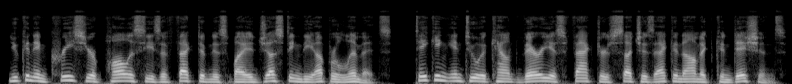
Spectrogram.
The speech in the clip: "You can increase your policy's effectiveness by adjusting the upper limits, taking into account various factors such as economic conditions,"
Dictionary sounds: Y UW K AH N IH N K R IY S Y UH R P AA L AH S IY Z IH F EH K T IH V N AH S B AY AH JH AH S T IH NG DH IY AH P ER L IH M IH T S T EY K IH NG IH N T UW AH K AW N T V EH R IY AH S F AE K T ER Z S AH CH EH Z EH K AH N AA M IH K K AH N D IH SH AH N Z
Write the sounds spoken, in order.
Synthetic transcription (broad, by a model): Y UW K AH N IH N K R IY S Y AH R P AA L AH S IY Z IH F EH K T IH V N AH S B AY AH JH AH S T IH NG DH IY AH P ER L IH M IH T S T EY K IH NG IH N T UW AH K AW N T V EH R IY AH S F AE K T ER Z S AH CH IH Z EH K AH N AA M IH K K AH N D IH SH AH N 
